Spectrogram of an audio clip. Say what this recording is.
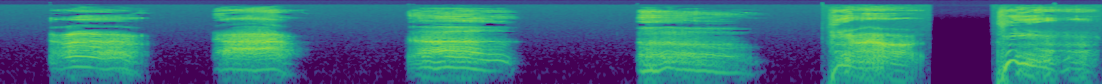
Just some grunts i recorded with a cheap microphone for our game prototype.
